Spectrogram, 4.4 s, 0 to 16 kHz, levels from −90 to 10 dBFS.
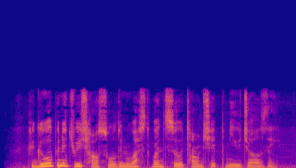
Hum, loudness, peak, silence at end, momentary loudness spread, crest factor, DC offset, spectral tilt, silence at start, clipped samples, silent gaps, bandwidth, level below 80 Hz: none; -23 LUFS; -6 dBFS; 0.3 s; 12 LU; 16 dB; under 0.1%; -5.5 dB/octave; 0.4 s; under 0.1%; none; 8 kHz; -50 dBFS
